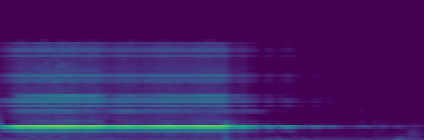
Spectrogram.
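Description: Microphone feedback through the public-address system: a loud, steady, high-pitched squeal that swells up, holds for about a second, then fades out.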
